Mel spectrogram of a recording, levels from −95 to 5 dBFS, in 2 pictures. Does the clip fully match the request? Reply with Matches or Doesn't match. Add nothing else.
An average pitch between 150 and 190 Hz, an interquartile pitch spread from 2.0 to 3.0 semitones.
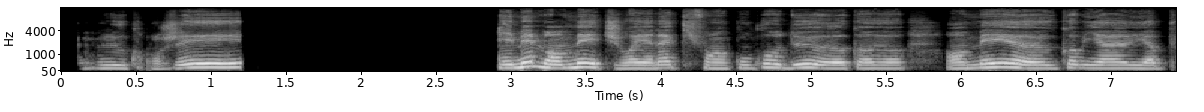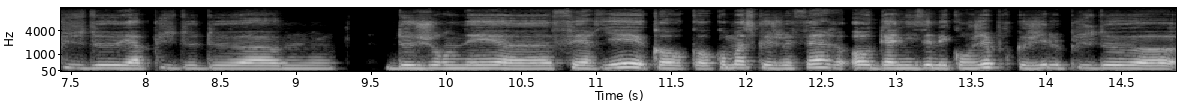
Matches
